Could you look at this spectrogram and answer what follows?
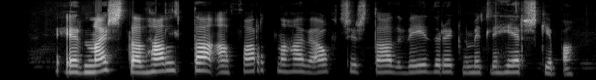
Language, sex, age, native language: Icelandic, male, 30-39, Icelandic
